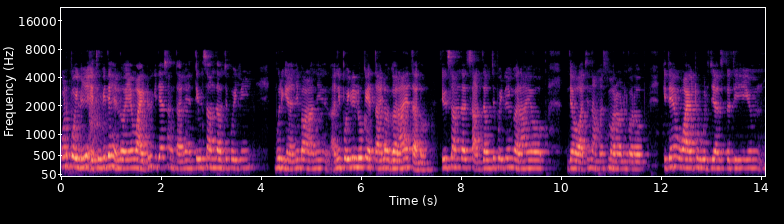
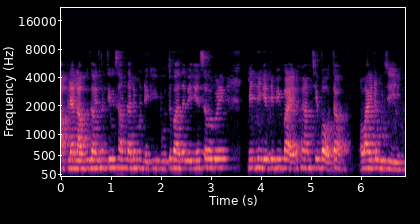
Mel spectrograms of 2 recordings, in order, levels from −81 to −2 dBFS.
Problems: background sounds at intervals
